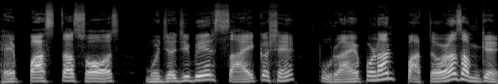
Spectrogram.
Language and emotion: Goan Konkani, happy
